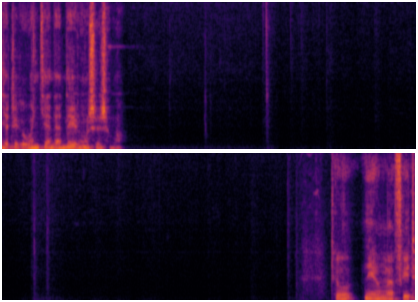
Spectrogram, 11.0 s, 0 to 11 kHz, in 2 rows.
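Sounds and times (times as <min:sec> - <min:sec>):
computer mouse clicks: 0:05.9 - 0:06.3.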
